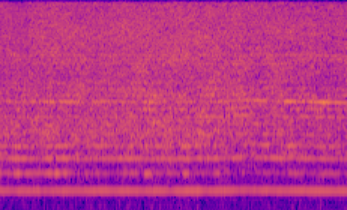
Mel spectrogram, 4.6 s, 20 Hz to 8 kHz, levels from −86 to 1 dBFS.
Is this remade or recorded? remade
